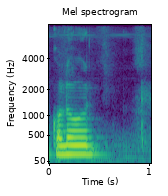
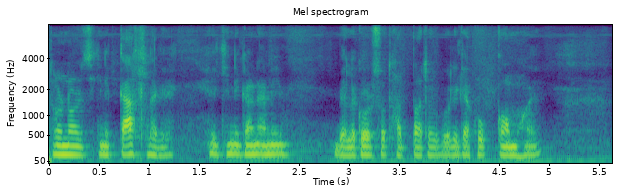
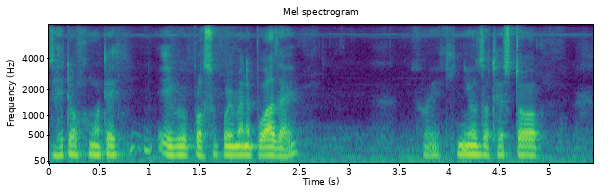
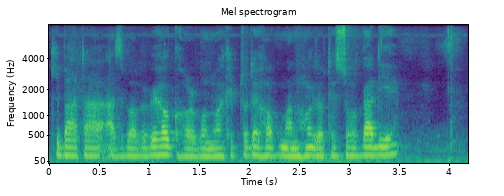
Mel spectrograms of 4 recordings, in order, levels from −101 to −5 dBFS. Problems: background sounds at intervals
